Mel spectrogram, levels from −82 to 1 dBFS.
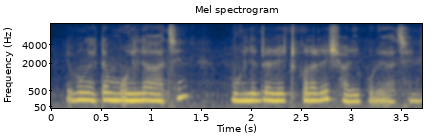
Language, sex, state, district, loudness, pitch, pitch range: Bengali, female, West Bengal, Malda, -13 LUFS, 205 Hz, 200-220 Hz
